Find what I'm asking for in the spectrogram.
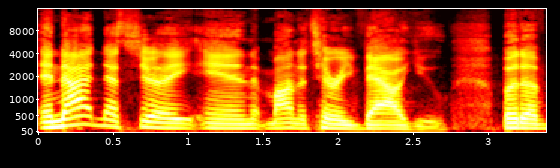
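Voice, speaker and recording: A man's medium-pitched voice with an American accent, animated tone and lively intonation at a moderate pace, in a very clean, dry, close recording with no echo and a silent background. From Kansas. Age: 20s. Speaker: internet comedian and TV personality. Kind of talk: casual chat.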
